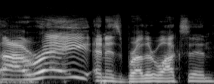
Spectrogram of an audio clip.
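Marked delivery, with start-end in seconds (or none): 0.0-0.9 very high-pitched, loud cry in a dad voice. Acting out the dad walking in on the couple: imitating Ray's dad. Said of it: "And then his dad walks in".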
